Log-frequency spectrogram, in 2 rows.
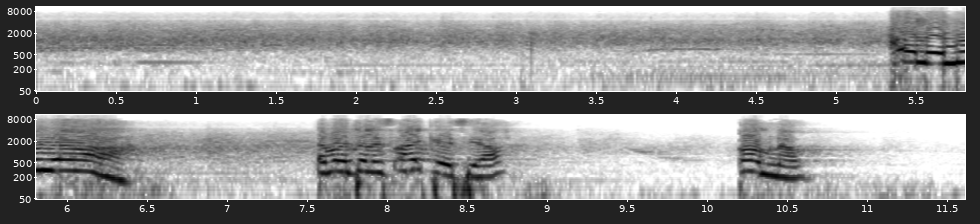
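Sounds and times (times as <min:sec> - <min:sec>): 
audience clapping: 0:00.0 - 0:09.6
speech: 0:07.8 - 0:08.8, 0:10.2 - 0:10.7.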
